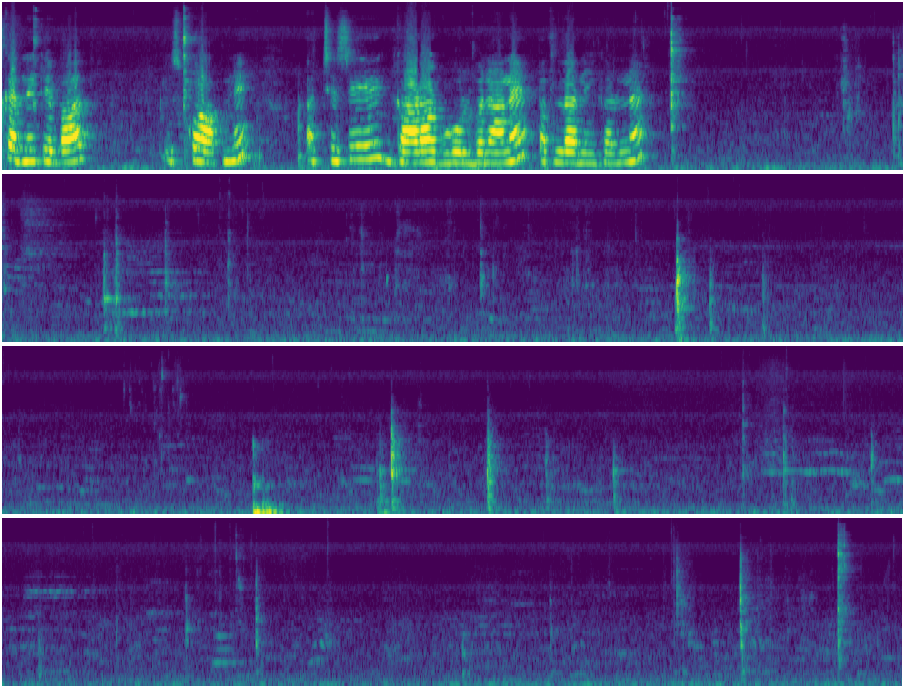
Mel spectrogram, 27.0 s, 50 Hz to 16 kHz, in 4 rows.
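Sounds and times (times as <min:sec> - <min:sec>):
batter being stirred: 0:01.2 - 0:27.0
water pouring into a bowl: 0:14.3 - 0:15.1.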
